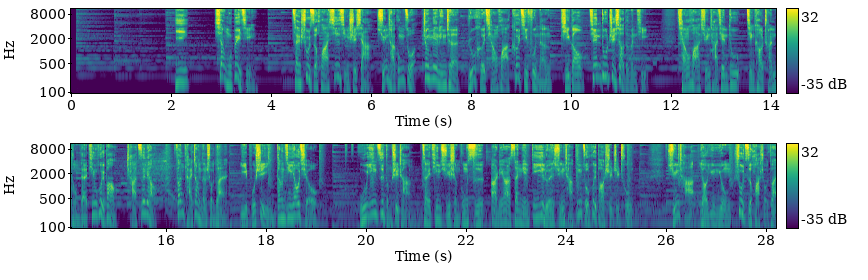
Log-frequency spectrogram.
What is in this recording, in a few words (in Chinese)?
宣传片汇报解说数据化巡查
